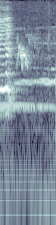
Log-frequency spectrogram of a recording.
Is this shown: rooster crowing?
yes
